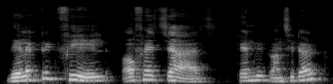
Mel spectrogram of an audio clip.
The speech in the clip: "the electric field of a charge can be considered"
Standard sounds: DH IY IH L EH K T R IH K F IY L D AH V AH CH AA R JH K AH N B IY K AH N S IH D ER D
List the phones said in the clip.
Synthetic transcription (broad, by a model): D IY IH L EH K T R IH K F IY L D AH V AH CH AA R JH K AH N B IY K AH N S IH D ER D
